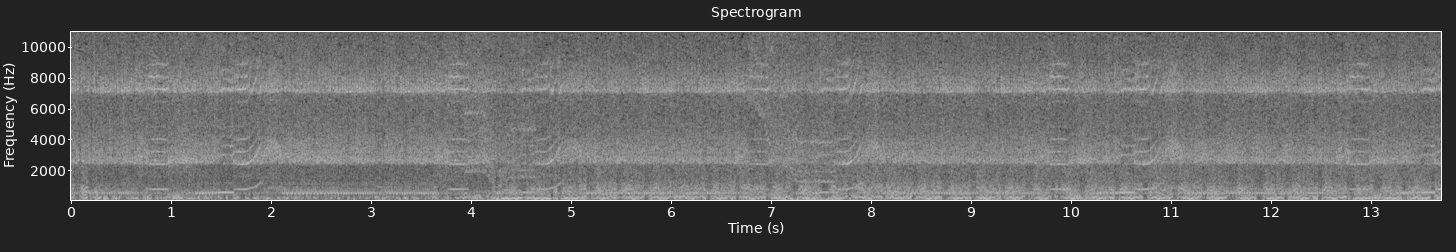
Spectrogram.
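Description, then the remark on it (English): A noise music recording of frog sounds: a loud, continuous wall of harsh hiss and grinding texture, with steady high whining bands and scattered chirping, croak-like blips. Nobody speaks. “Listen to these frogs. You hearing this? Hearing these frogs?”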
